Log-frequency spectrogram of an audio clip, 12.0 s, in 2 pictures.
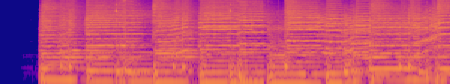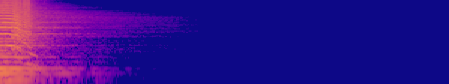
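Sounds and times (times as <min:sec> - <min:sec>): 
boss clear fanfare: 0:00.6 - 0:07.4.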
